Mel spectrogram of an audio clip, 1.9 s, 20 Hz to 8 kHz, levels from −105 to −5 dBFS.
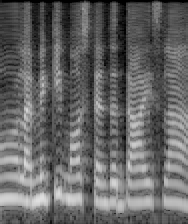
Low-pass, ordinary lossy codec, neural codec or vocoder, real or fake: none; none; codec, 16 kHz, 0.7 kbps, FocalCodec; fake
